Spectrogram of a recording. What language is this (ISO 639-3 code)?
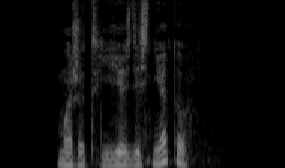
rus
